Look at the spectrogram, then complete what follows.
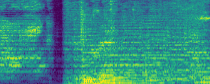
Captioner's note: Kaufmo growling; suspenseful music plays; distorted whooshing, ringing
